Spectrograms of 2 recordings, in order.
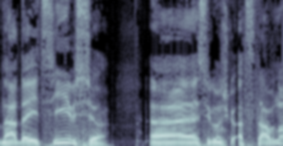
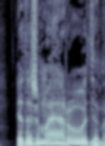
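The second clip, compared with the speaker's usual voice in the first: cordial, friendly, inviting, welcoming tone; 4 semitones higher than usual. Coaching comrades to rehearse a phrase: friendly, welcoming voice. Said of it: "Надо приветливым голосом".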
